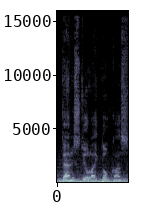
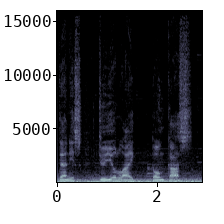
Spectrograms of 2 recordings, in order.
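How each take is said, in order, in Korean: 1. 질문은 보통 속도로 말해요. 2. 질문은 천천히 또박또박 말해요.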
